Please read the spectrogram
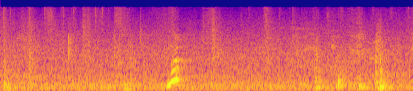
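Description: A few short, quick, rising squeaks from a young animal near the end, after a woman calls a rising "whoop".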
